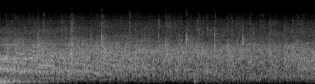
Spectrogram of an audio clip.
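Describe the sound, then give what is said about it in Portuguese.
Steady applause from a church audience fills the whole stretch, a dense, even patter of many hands clapping at a constant level with no voices rising above it. “Vamos aplaudir mais ainda.”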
